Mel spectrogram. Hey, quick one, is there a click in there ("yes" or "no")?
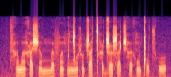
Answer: yes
